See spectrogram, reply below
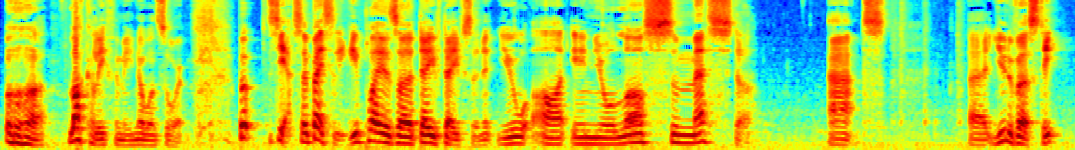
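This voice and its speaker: A man co-hosting a podcast, chatting casually about games and telling stories in an animated, jokey, sweary way. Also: medium pitch, normal speed. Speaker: podcast co-host.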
